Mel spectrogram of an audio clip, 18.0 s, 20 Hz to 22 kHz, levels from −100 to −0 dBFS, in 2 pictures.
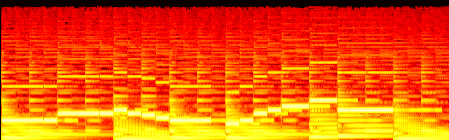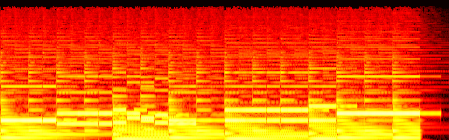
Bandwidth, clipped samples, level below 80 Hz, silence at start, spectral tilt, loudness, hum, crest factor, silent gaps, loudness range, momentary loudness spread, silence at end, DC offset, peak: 17.5 kHz; under 0.1%; -26 dBFS; 0.05 s; -6.5 dB/octave; -12 LUFS; none; 10 dB; none; 3 LU; 5 LU; 0.15 s; under 0.1%; -2 dBFS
